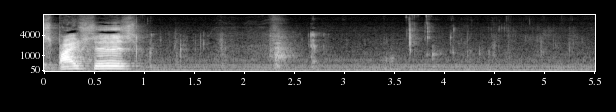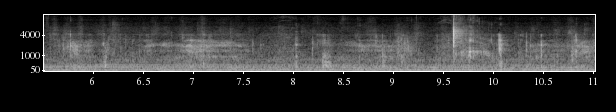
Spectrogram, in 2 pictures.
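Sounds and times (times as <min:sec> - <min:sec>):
person chewing food: 0:00.9 - 0:11.0.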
